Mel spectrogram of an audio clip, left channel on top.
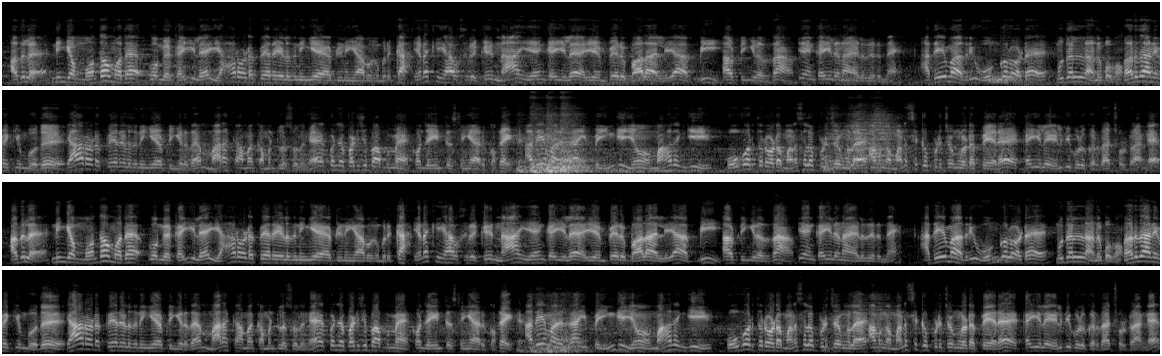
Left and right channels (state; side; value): normal; both; correlation 0.34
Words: அதுல நீங்க முத உங்க கையில யாரோட பேரை எழுதுனீங்க அப்படின்னு ஞாபகம் இருக்கா? எனக்கு ஞாபகம் இருக்கு. நான் என் கையில என் பேரு பாலா இல்லையா, பி அப்படிங்கறது தான் என் கையில நான் எழுதிருந்தேன். அதே மாதிரி உங்களோட முதல் அனுபவம் மருதாணி வைக்கும் போது யாரோட பேர் எழுதுனீங்க அப்படிங்கறத மறக்காம கமெண்ட்ல சொல்லுங்க. கொஞ்சம் படிச்சு பாப்போமே, கொஞ்சம் இன்ட்ரெஸ்டிங்கா இருக்கும். ரைட். அதே மாதிரி தான் இப்ப இங்கேயும் மாதங்கி ஒவ்வொருத்தரோட மனசுல பிடிச்சவங்கள அவங்க மனசுக்கு பிடிச்சவங்களோட பேரை கையில எழுதி கொடுக்கறதா சொல்றாங்க.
